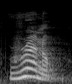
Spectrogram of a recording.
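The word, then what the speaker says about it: Renault: UL t it's me l or t doneghy silent letters head and it's SP announcer reno reno reno coming to our next car run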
